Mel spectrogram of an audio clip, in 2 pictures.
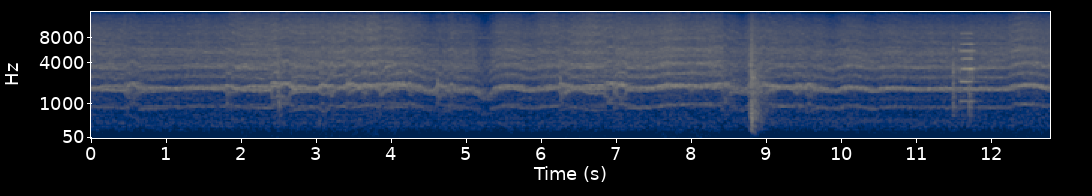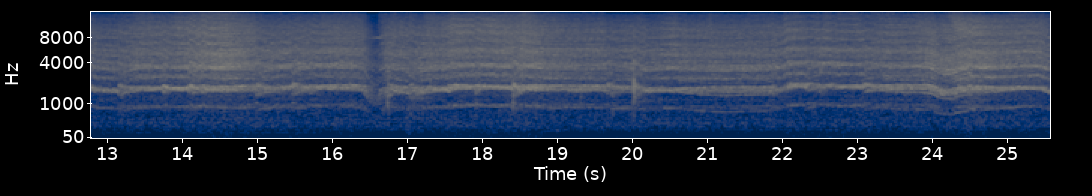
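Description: Micro hexacopter drone with six small electric motors idling, a steady high-pitched whine with layered tonal harmonics and slight pitch wobble, continuous and fairly close for the whole stretch.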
